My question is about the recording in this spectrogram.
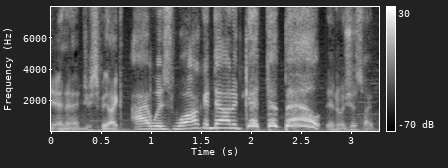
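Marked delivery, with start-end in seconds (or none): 0.8-2.7 put-on slow, high-pitched little-kid voice; doomed kid answering. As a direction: answer dad as a hapless child, voice way up. Kid answering his angry dad.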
